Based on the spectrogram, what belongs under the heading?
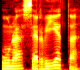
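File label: Spanish, male; napkin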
